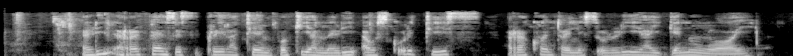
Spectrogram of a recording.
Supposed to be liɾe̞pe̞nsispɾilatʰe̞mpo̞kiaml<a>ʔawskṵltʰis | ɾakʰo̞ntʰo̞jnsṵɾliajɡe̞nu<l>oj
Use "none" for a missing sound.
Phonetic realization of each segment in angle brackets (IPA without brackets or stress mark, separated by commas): i, none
